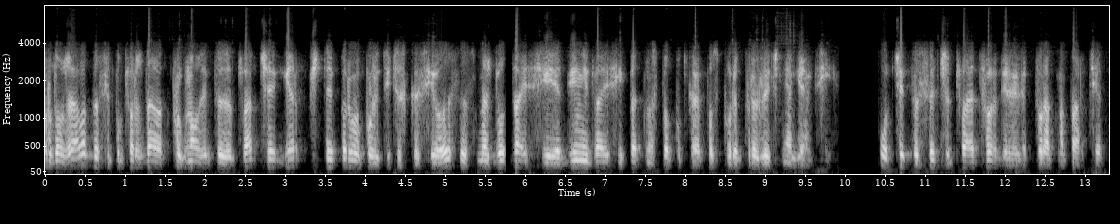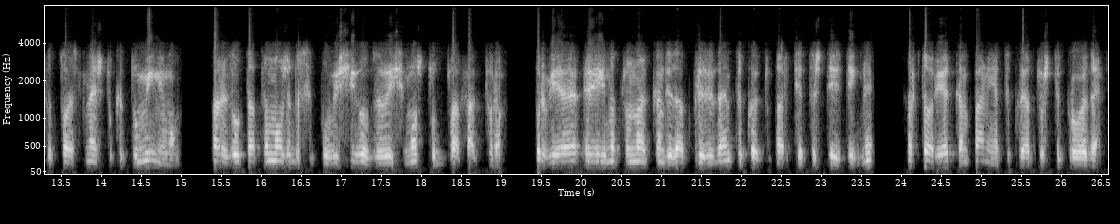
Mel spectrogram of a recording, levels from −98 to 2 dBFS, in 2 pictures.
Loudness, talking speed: -17 LUFS, 145 wpm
